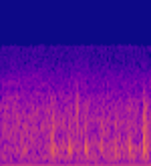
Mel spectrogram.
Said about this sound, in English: Did you hear a knock?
